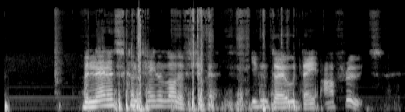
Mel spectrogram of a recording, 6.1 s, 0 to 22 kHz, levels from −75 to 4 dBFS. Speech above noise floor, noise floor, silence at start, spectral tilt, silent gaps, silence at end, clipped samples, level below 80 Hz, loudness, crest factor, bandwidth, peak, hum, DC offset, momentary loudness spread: 37 dB; -53 dBFS; 0.05 s; -5 dB/octave; none; 0.4 s; under 0.1%; -36 dBFS; -16 LUFS; 18 dB; 17 kHz; 0 dBFS; none; under 0.1%; 22 LU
